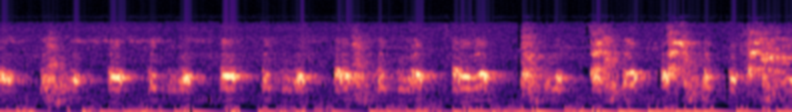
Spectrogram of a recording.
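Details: Chukar partridge producing short, clipped clucking notes in quick succession, softer and more broken toward the end of the series.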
